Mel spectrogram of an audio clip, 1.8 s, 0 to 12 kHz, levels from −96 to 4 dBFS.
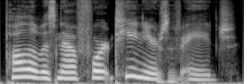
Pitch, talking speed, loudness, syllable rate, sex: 250 Hz, 230 wpm, -16 LUFS, 5.9 syllables/s, female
